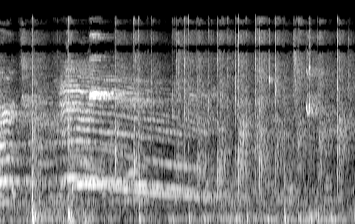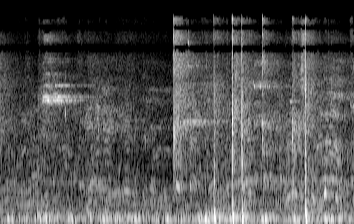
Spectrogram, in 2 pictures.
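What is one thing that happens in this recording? A volleyball thumps off hands and arms in an echoing gym.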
